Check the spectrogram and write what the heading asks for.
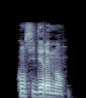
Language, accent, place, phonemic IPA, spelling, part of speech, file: French, France, Lyon, /kɔ̃.si.de.ʁe.mɑ̃/, considérément, adverb, LL-Q150 (fra)-considérément.wav
- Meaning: prudently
